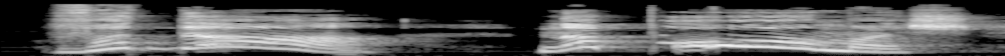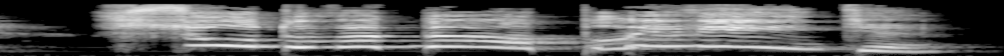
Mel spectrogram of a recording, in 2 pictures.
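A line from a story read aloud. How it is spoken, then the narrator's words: Panicked shouting. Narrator (Russian): закричал Ежевика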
